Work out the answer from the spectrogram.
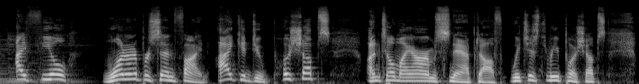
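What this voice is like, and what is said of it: Nasal, congested voice. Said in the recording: “I sound nasally... it sounds like a brick of snot in my nose... I never hear him sound nasally”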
